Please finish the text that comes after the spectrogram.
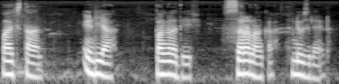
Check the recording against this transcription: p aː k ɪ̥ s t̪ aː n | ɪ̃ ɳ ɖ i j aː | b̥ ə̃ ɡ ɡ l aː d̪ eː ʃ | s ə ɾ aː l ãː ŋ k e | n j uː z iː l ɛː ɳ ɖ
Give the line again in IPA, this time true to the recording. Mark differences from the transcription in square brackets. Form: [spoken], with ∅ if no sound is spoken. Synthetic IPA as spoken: p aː k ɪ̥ s t̪ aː n | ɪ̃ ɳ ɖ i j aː | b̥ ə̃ [ŋ] ɡ l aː d̪ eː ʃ | s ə ɾ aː l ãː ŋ k [a] | n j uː z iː l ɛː ɳ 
